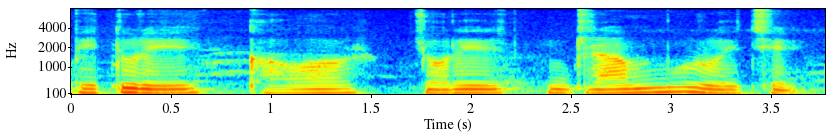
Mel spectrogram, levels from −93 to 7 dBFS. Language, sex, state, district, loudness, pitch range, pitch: Bengali, male, West Bengal, Cooch Behar, -17 LUFS, 120-135 Hz, 125 Hz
